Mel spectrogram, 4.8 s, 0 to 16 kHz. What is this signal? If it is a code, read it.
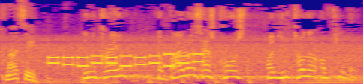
DTMF, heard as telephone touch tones, dialled by machine, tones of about 130 ms, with phone line noise. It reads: 7418724838#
